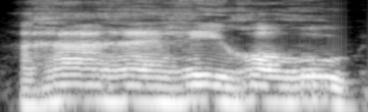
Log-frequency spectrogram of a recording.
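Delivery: throaty Rá ré rei ró rô; original guttural Resh. Shown as a demonstration. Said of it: "esse seria o Resh original".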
